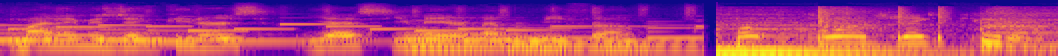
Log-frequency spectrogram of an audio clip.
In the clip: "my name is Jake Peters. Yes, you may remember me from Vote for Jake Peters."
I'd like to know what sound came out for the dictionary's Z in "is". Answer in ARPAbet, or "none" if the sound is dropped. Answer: Z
